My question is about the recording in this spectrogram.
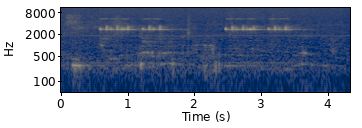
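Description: Faint electronic beeping tone in two trilling bursts, each just over a second long, about two seconds apart, over a faint low murmur.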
